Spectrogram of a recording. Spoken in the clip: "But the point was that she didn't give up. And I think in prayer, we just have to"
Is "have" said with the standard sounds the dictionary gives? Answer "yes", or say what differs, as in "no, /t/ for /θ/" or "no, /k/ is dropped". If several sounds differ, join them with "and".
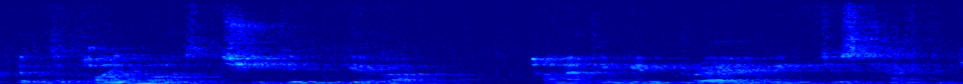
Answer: no, /f/ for /v/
